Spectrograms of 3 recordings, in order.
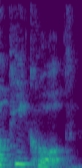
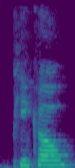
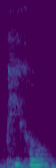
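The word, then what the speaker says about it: Picoult: P oh no way I PE cold the whole time no LRT Pico Pico really yeah there's no LT at the end it's like ends and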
